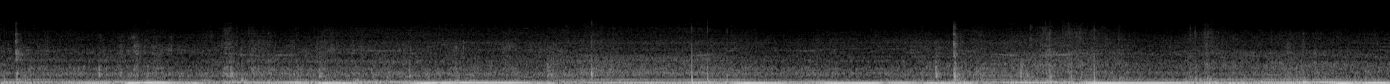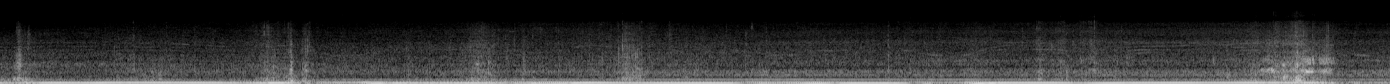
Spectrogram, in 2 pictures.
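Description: Jeep engine running steadily at low speed on a rocky trail, with a low hum. Wind rumbles on the microphone, and several sharp knocks come through over the second half.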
